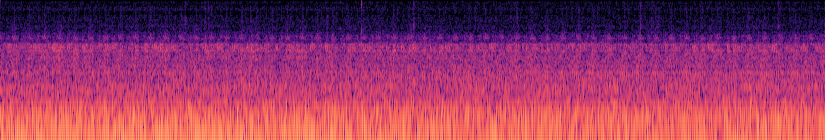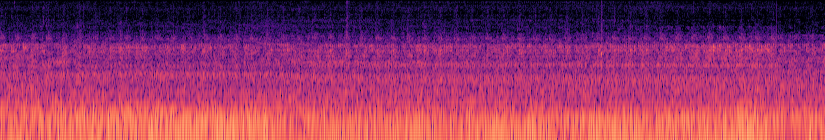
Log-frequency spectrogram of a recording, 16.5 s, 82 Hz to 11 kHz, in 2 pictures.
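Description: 1998 Hummer H1's 6.5 L turbo-diesel V8 idling cold, just after starting, with slight rises and dips in loudness; the owner is recording it for an idle-surging complaint.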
